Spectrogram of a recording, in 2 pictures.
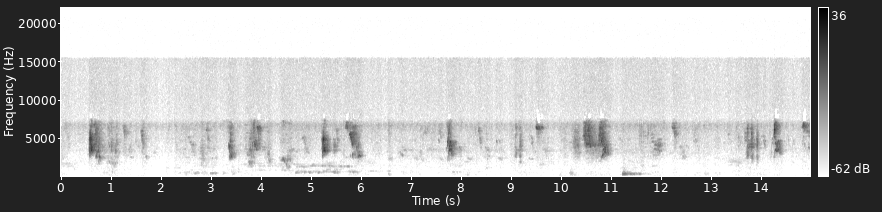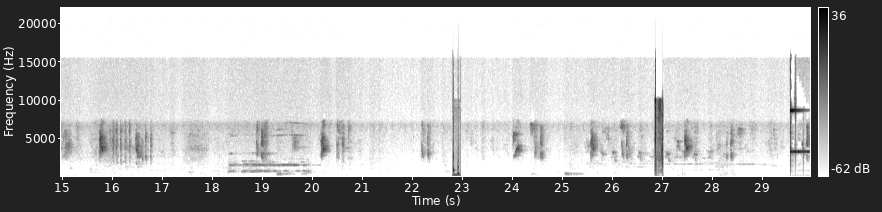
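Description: Small birds chirping in short, scattered calls with silence between them. Two sharp clicks stand out, about 23 and 27 seconds in, and a short ding rings out at the very end.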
